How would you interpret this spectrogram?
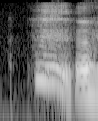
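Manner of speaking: loud high laugh; burst of laughter. Real, not acted. Reader laughs.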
